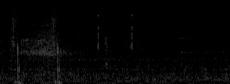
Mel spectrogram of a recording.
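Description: Short soft menu blips click now and then.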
